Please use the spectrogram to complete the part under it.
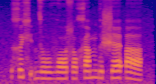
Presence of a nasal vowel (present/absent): absent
